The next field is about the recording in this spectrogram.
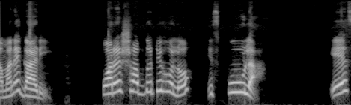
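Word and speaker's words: scuola: পরের শব্দটি হল স্কুলা। এস সি ইউ ও এল। এটার উচ্চারণ হবে স্কুলা।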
